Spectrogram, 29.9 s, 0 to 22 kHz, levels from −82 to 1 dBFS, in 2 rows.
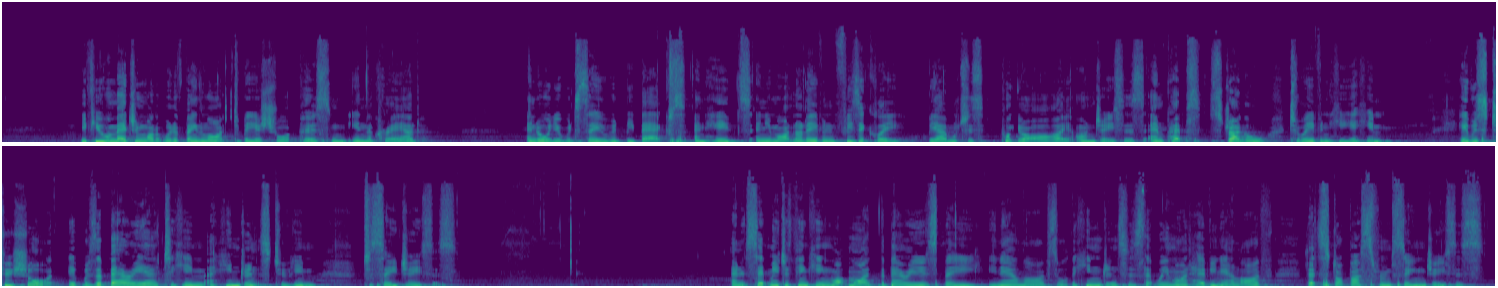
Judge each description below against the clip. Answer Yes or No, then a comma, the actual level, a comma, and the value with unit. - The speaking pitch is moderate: Yes, medium, 175 Hz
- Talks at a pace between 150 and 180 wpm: No, average, 190 wpm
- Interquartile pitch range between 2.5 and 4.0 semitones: No, average, 4.6 semitones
